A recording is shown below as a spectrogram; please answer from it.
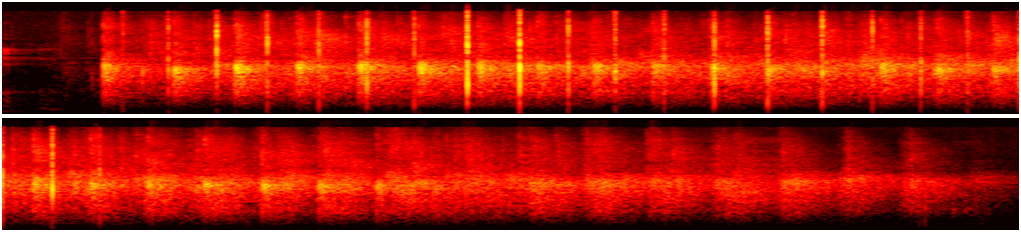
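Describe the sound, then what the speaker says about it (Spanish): A seated audience applauds an arriving guest speaker at a formal talk at the Real Casino de Madrid, brisk dense clapping that starts abruptly, holds steady for several seconds, then slowly thins and fades toward the end. "Recibámosle con un aplauso."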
